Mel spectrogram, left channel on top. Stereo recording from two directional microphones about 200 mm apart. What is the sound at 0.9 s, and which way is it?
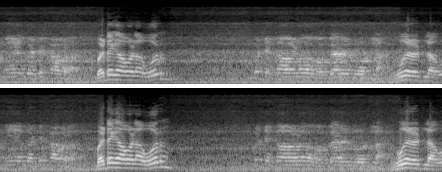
Speech, 25° right (ahead or behind).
